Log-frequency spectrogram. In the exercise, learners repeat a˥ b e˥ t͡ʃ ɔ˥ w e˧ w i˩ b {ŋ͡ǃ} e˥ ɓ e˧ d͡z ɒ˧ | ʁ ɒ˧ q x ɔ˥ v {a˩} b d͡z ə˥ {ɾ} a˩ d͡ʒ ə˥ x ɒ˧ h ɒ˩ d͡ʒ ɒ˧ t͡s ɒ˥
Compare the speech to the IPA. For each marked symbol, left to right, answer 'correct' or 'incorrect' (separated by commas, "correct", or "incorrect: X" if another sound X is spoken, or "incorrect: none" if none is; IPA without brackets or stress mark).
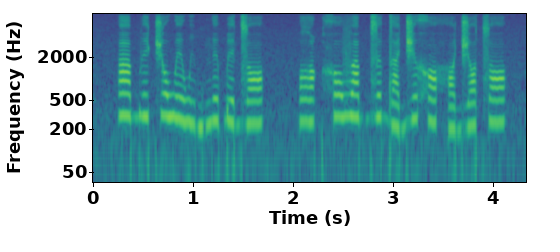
incorrect: ŋ, incorrect: a˥, incorrect: d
